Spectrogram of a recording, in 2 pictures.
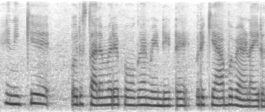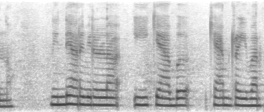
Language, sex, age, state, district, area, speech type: Malayalam, female, 60+, Kerala, Wayanad, rural, spontaneous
